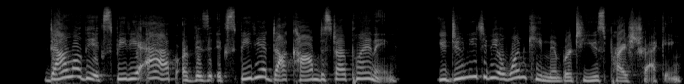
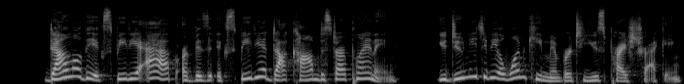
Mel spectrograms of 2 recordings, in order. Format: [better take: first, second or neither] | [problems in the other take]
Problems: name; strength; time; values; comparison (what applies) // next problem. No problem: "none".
second | distortion; slight; 10 dB below the speech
